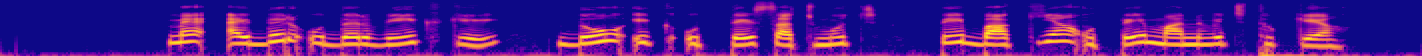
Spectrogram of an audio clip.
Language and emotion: Punjabi, neutral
